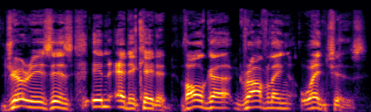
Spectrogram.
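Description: A man's voice: fairly high pitch, brisk, no room sound, studio quality, natural voice. A man voicing a pompous, self-important parish beadle in an audiobook reading. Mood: indignant. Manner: pompous and blustering.

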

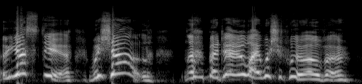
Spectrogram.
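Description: A man's voice: very high-pitched, huge pitch swings, measured pace, gravelly, pushed and bright, no room sound, clean studio sound, pitched above the performer's own voice, full character voice. A man voicing a timid, fluttery elderly spinster woman in a storybook reading. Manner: fluttery, nervous, agreeable.

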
